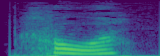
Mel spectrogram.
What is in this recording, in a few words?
"h", swedish alphabet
